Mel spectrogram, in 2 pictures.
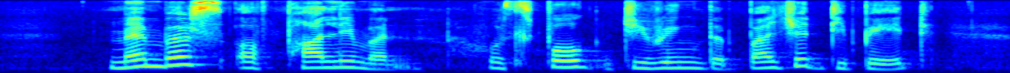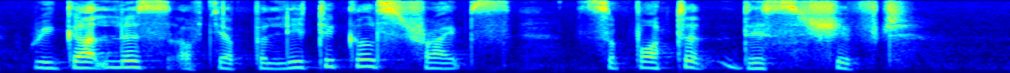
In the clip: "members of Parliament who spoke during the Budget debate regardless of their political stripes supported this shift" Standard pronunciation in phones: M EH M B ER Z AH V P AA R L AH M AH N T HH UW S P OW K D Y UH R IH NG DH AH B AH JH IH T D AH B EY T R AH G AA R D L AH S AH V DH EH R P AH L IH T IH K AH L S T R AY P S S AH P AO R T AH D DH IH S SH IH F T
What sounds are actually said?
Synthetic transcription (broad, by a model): M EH M B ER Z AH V P AA L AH M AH N T HH UW S P OW K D Y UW R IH NG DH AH B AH JH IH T D AH B EY T R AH G AA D L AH S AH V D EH P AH L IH T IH K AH L S T R AY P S S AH P AO T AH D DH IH S SH IH F T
